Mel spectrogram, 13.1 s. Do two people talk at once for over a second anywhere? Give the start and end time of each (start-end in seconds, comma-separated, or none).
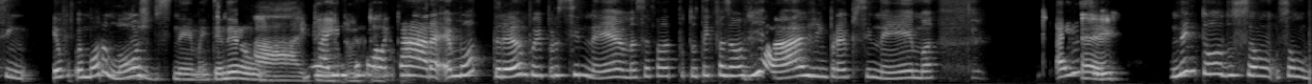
2.6-4.0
